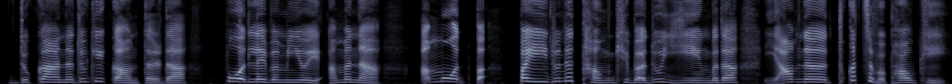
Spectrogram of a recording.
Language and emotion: Manipuri, disgusted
